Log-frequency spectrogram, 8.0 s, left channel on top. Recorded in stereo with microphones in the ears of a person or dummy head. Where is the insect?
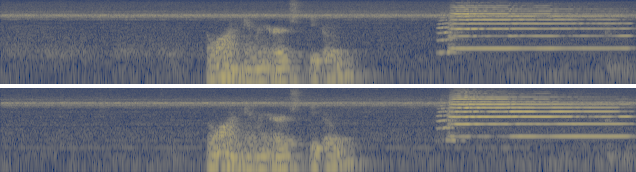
40° right (ahead or behind), 1.1 m.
